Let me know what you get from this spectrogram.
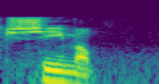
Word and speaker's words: Cusimo: I pronounced the name Alex Cusimo. How close is your pronunciation to Alex's surname? Does that sound about right to you? – That sounds about right, yeah.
